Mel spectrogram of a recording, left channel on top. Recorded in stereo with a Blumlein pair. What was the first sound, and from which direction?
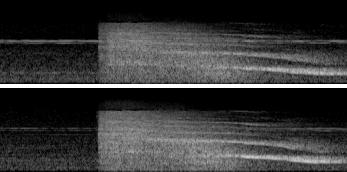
A scream, 50° right.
